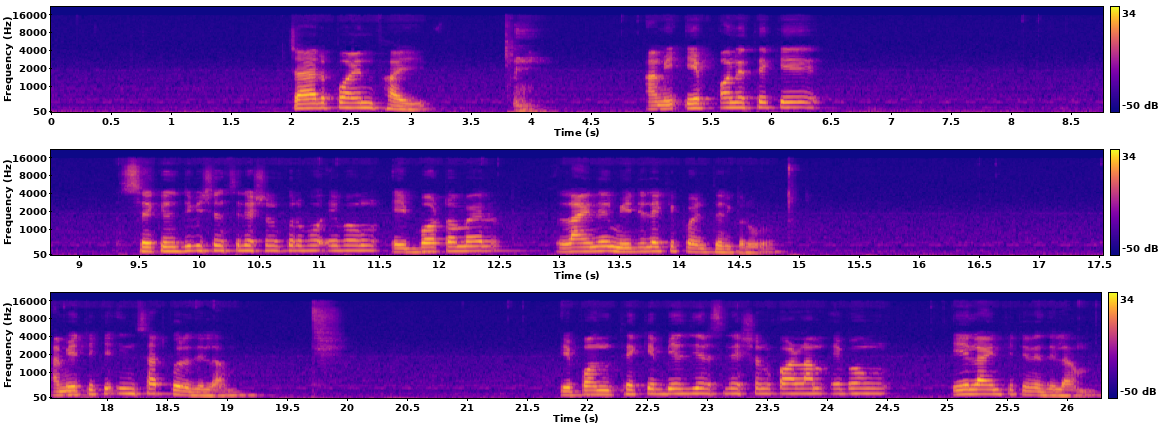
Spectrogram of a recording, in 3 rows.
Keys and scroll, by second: 1.9 KP_4, 2.9 KP_Decimal, 3.8 Return, 14.6 KP_2, 14.9 Return.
